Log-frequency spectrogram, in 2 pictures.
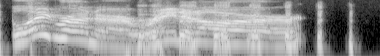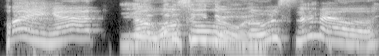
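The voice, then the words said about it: Movie phone announcer voice. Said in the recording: “can you imagine the credits being read in Movie Phone voice”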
